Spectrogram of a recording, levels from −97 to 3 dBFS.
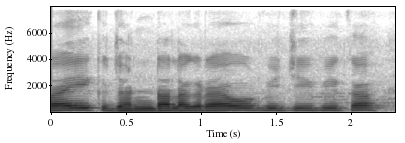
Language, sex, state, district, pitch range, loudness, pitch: Hindi, male, Uttar Pradesh, Shamli, 150-165 Hz, -17 LUFS, 165 Hz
